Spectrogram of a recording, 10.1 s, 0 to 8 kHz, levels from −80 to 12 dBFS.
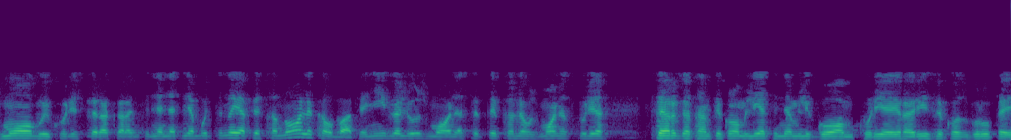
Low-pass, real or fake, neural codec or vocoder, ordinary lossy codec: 7.2 kHz; real; none; AAC, 16 kbps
